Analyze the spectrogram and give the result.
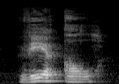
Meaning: (once) again
- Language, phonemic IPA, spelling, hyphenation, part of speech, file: Dutch, /ˈʋeːr.ɑl/, weeral, weer‧al, adverb, Nl-weeral.ogg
